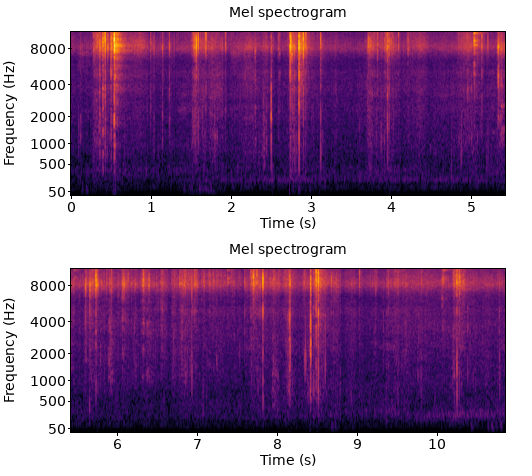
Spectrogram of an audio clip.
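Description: Slow footsteps crunching on dry leaf litter and twigs, irregular, about one crackle a second.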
